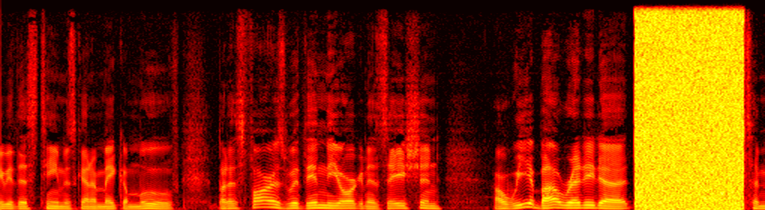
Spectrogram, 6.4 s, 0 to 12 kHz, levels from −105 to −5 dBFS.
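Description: File tags played as audio appear from 5.29 to 6.19 s, right after "we about ready to". For about 0.9 s the player treats an embedded cover picture as if it were samples. Because that picture is compressed data, its bytes are close to random, so the speech is replaced by very loud white noise: a harsh, flat hiss of static that switches on and off with hard edges and no fade.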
